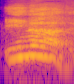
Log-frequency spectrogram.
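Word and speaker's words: inner: てませんかこれはイナーですよ発音注意してくださいねいいな内側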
